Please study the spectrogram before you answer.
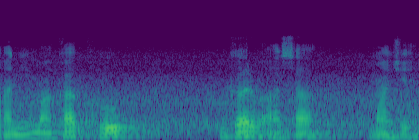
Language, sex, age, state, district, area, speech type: Goan Konkani, male, 18-30, Goa, Murmgao, urban, spontaneous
